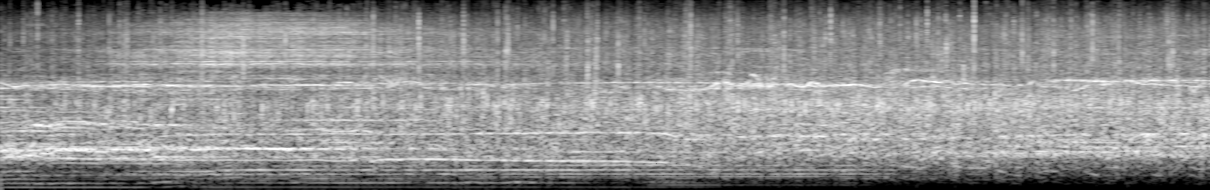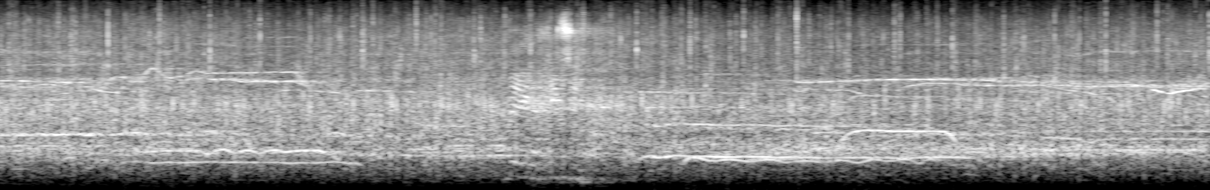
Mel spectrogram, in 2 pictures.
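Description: A rock and roll band's final held chord rings out for the first five seconds or so and dies away, under and then giving way to a large audience applauding and cheering.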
